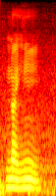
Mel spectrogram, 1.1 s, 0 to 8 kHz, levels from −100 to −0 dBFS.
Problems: none marked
